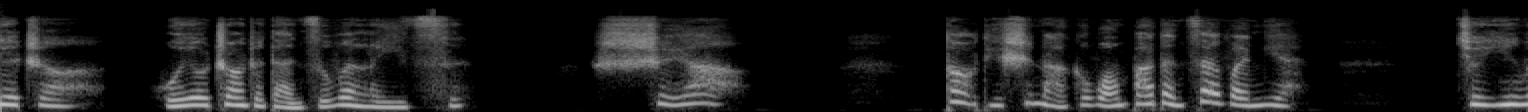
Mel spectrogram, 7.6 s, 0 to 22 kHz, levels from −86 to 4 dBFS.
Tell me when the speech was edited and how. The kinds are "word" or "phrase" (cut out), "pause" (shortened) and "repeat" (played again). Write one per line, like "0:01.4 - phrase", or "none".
0:02.4 - pause
0:06.6 - pause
